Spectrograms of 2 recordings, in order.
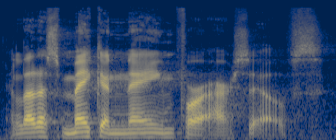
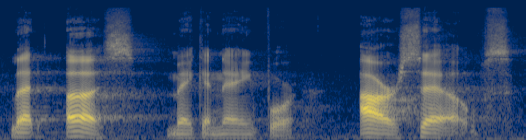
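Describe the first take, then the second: First: It is read evenly, with no special emphasis. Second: The word 'ourselves' is strongly emphasized.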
